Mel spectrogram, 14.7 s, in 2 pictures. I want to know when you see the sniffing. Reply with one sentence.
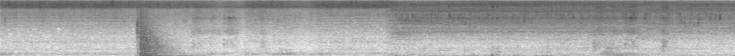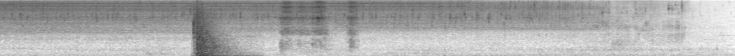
The sniffing can be heard from 1.9 to 2.7 s, from 5.9 to 6.8 s and from 10.1 to 10.9 s.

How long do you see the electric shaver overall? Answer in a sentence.
The electric shaver can't be heard in this clip.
